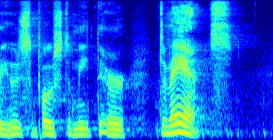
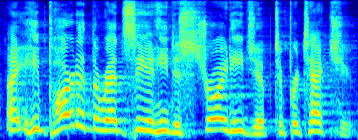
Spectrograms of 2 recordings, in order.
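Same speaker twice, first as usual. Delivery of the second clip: ordinary talk, nothing marked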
